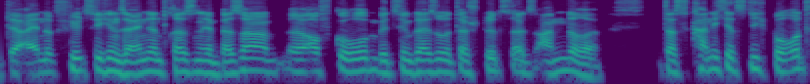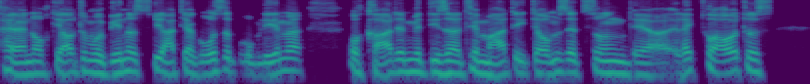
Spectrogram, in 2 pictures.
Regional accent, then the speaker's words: East Germany, Germany; born or raised there

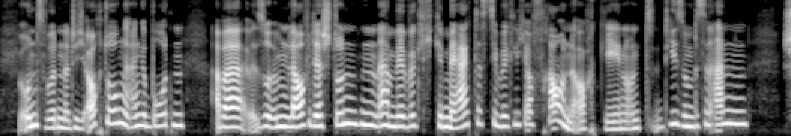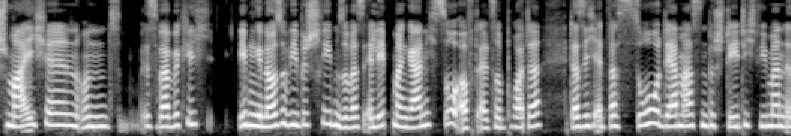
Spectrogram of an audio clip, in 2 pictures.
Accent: Munich, Bavaria, Germany; Ich komme ja nicht aus Nürnberg, ich komme aus München.

